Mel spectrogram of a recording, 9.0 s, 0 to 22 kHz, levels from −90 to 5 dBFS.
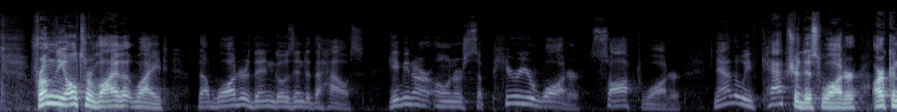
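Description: From 0.84 to 2.21 s, zipper noise ticks through the sound as the level falls by about 20 dB. The gain moves in unsmoothed 2 dB steps, about ten a second. Each step clicks. From 7.62 to 8.01 s, a faster zipper, about forty steps a second, rides a rise of about 20 dB.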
